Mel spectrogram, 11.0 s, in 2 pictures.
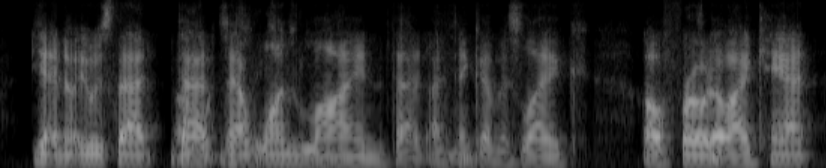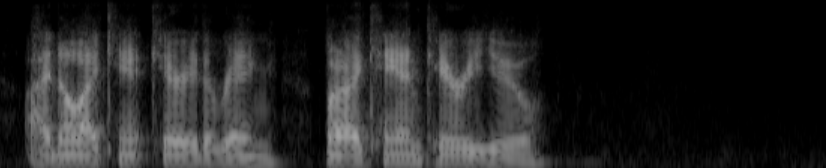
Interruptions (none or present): present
